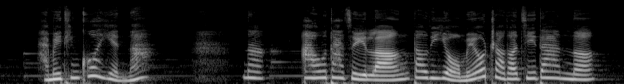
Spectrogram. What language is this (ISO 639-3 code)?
zho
